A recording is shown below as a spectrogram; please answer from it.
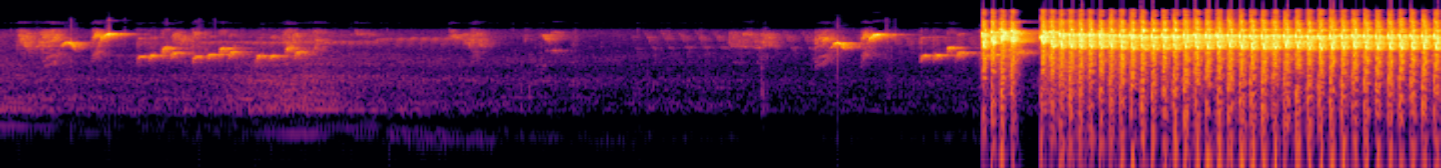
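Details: Soft varied twittering and warbled phrases from a cililin over faint background hiss, then an abrupt loud, steady, rapid rattling trill for the final three seconds.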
